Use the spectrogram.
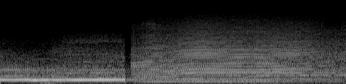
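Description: A 1969 Chevrolet Corvette race car in a Group 3 racing video game roars steadily, a droning engine note that shifts abruptly partway through and holds on under a constant wash of track noise.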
